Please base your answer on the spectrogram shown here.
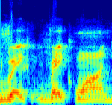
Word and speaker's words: Raekwon: Is it Raekwon? Did I say it right? Raekwon, yeah.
